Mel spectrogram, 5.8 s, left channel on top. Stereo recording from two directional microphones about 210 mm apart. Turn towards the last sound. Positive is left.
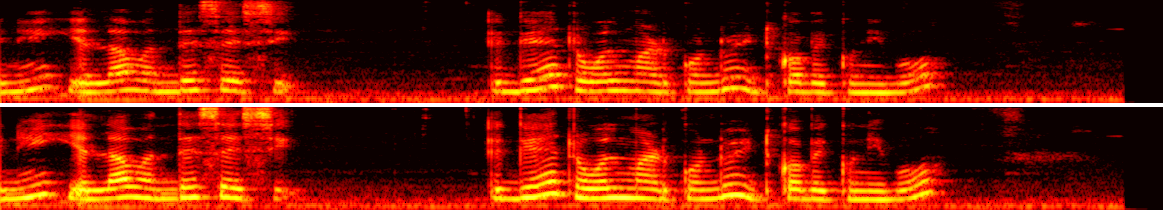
turn(degrees=-40)  # may be behind; listen again after turning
